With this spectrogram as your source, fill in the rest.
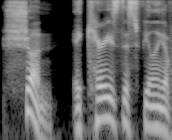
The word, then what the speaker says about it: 顺: So this first character is pronounced shun.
